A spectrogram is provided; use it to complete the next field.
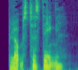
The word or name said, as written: blomsterstængel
